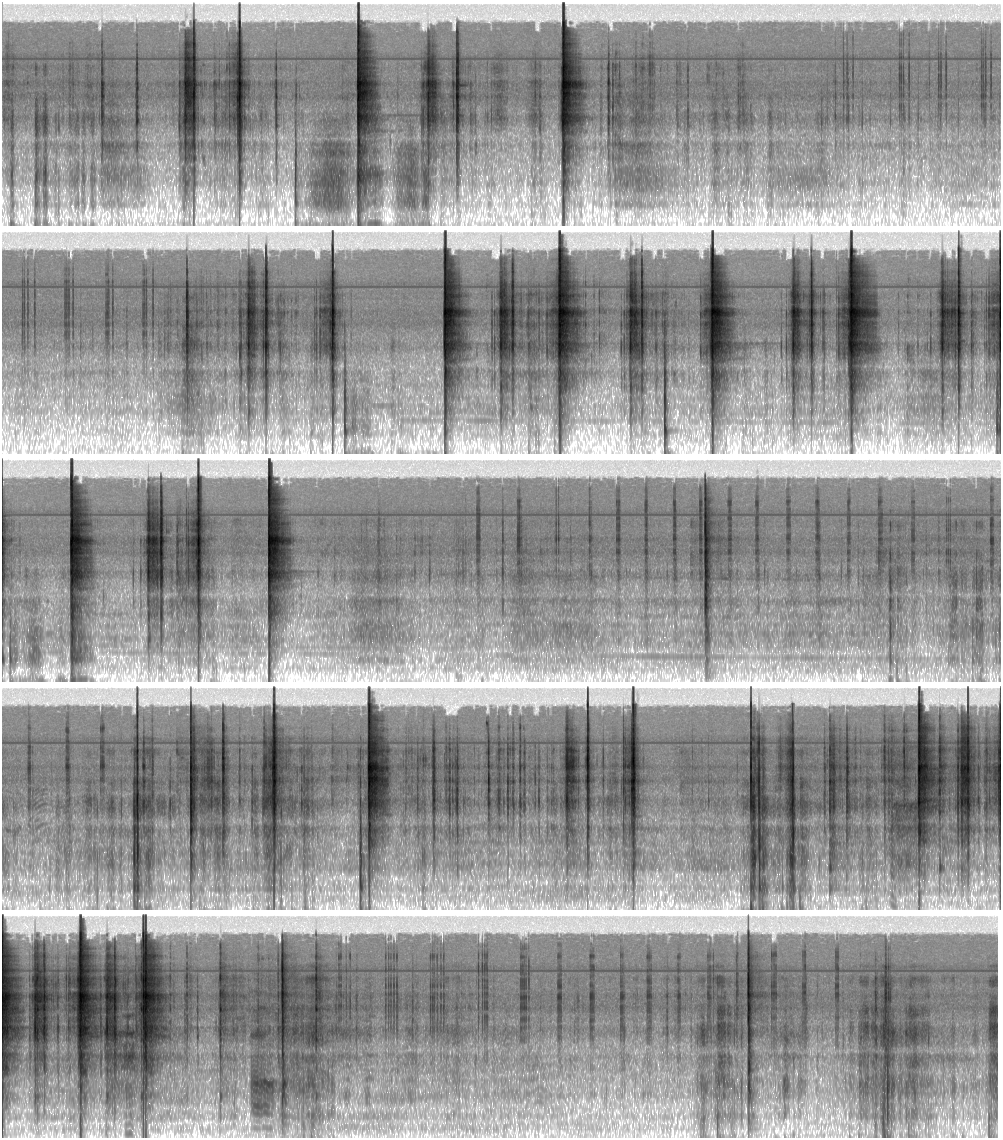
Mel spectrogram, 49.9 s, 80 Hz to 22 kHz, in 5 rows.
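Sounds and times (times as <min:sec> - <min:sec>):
faint clicks and rattles: 0:00.0 - 0:13.6, 0:14.5 - 0:22.1, 0:23.1 - 0:49.9
airsoft gun shots: 0:14.4 - 0:14.7, 0:20.7 - 0:20.9, 0:22.6 - 0:22.9.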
